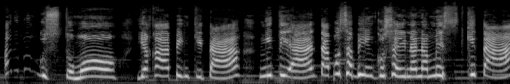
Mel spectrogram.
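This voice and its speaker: A woman's voice: very high voice, moderate pace, a bit bright, soft background music. An actress playing a hostile, sarcastic younger sister confronting her brother's ex in a radio drama.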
